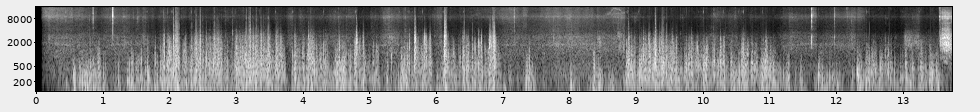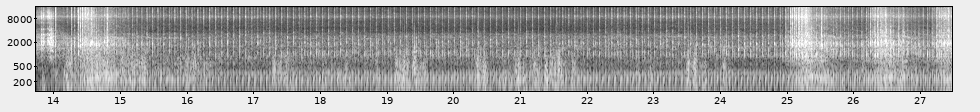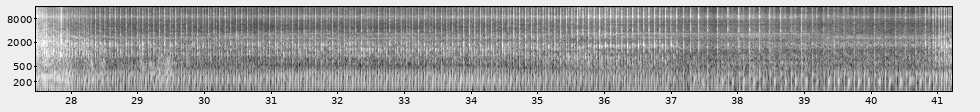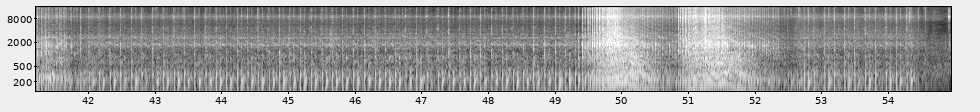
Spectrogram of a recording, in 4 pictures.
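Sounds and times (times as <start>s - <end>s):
motorcycle engine idling and revving: 8.3s - 54.9s.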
